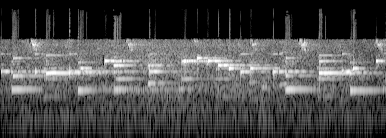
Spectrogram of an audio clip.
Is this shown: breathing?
no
